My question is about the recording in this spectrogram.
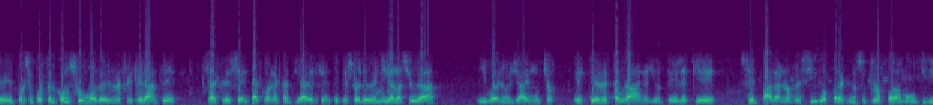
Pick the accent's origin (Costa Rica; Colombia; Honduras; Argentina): Argentina; Puerto Iguazú, Misiones; Exacto, somos de Puerto Iguazú.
